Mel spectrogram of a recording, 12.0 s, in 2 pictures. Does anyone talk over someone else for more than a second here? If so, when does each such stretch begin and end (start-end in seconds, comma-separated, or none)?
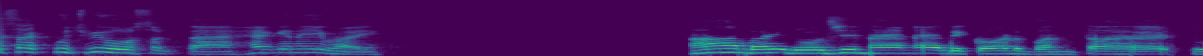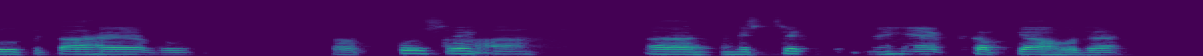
none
